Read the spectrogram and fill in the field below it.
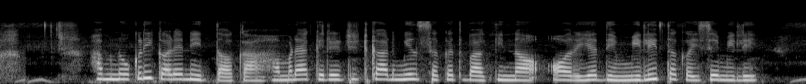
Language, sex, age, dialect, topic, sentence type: Bhojpuri, female, 18-24, Southern / Standard, banking, question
